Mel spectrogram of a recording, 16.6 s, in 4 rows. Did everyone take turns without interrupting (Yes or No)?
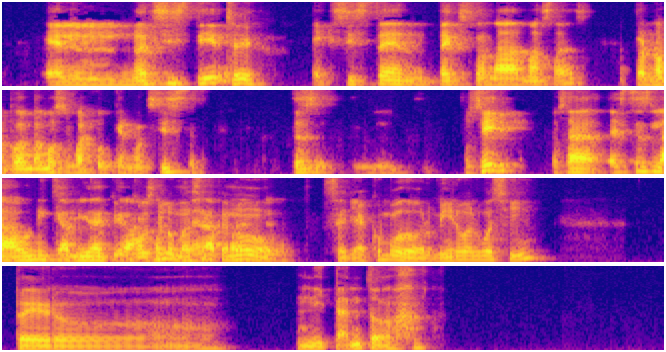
No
